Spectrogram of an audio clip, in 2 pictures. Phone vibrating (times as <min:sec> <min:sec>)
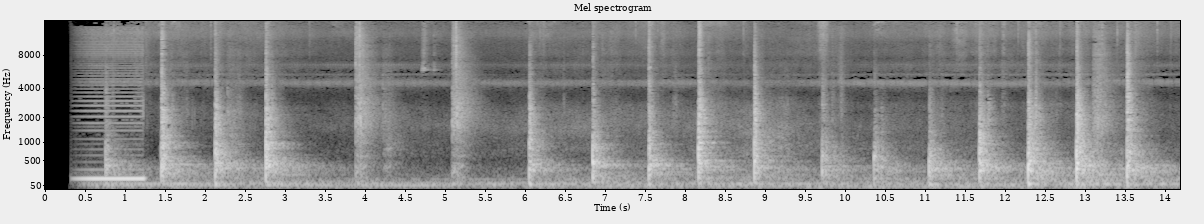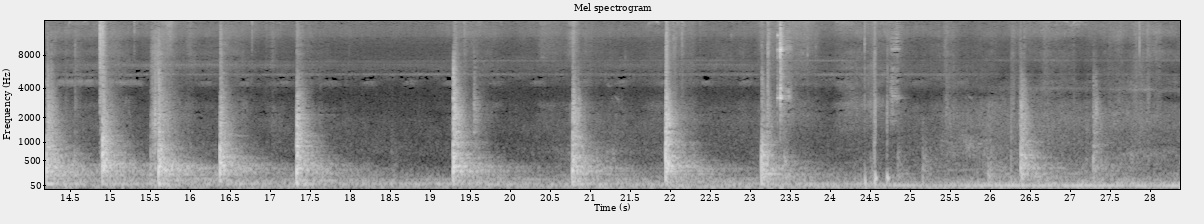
0:00.4 0:01.3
